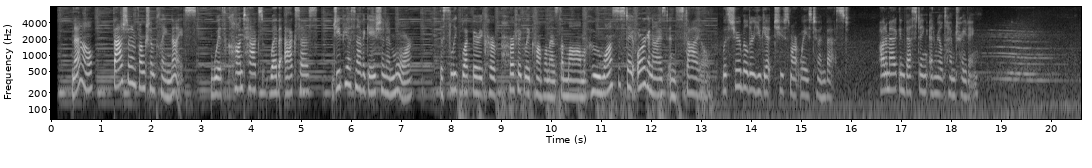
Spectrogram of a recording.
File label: Commercial Demo, Voiceover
